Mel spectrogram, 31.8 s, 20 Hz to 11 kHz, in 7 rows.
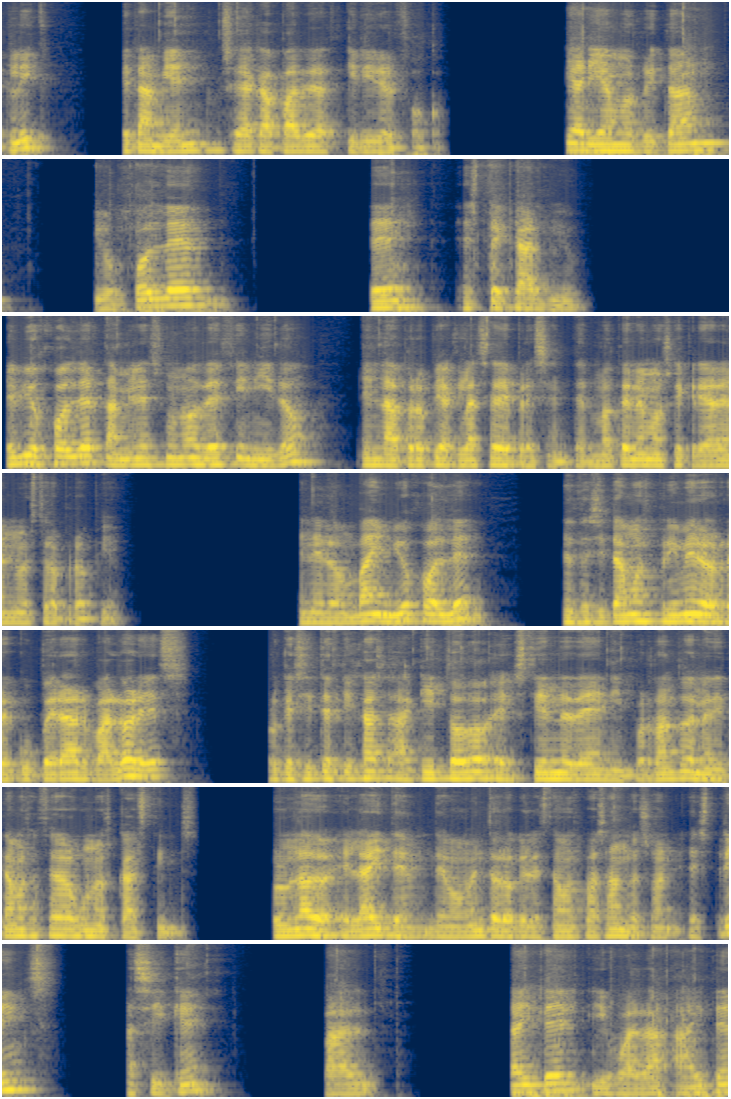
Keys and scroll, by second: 4.3 Return, 9.8 super+b, 14.7 alt+super+[.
